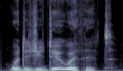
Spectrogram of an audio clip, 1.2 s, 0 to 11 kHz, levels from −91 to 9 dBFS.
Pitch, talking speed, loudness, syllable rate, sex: 195 Hz, 290 wpm, -16 LUFS, 5.8 syllables/s, female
